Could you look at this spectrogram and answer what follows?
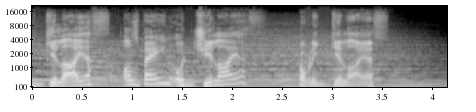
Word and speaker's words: Giliath: Probably Giliath. Sounds like it would be pronounced like Goliath, but Giliath.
